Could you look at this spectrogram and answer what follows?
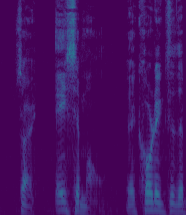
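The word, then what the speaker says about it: Eyssimont: Lightning's latest trade breaking in bringing in Michael isomo from San Jose or Asimo sorry Asimo according to the pronunciation guide that's what it is but um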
